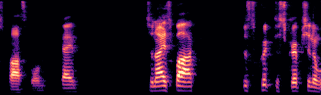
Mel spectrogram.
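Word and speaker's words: Eisbock: and alcohol balance pronounced ice Bo because in German ice is ice um or if you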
